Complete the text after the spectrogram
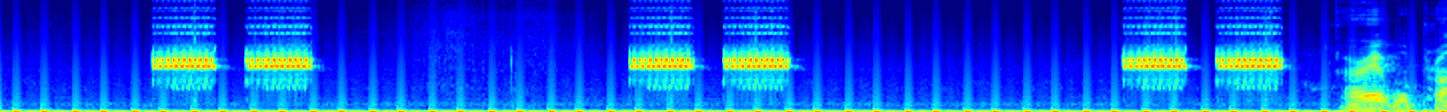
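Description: An online call's ringtone beeps in repeated pairs.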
